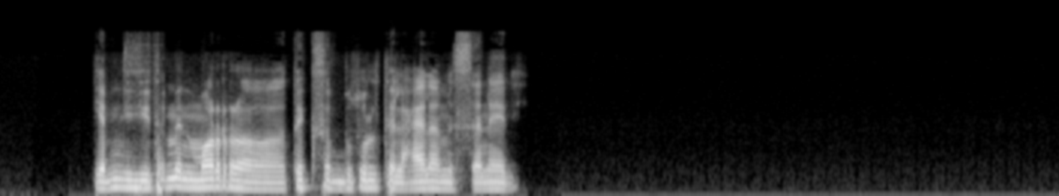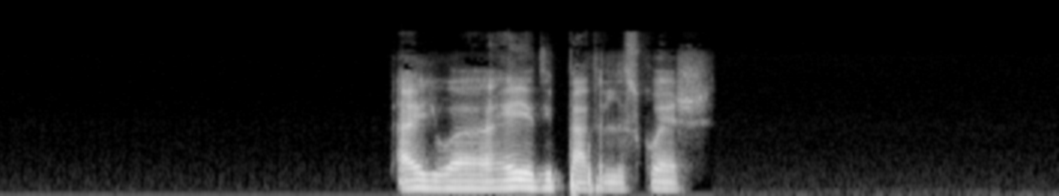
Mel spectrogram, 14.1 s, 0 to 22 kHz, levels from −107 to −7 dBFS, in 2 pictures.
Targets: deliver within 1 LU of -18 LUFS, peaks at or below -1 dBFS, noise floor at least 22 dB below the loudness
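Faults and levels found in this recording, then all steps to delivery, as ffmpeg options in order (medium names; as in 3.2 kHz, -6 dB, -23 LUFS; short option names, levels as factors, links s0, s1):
loudness -24.0 LUFS; peak level -3.0 dBFS; loudness target -18.0 LUFS
-> -af "volume=2,alimiter=limit=0.891:level=0:latency=1"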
